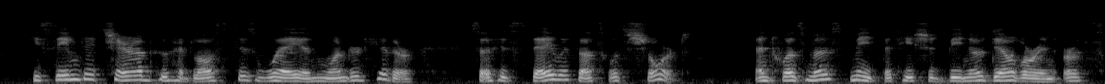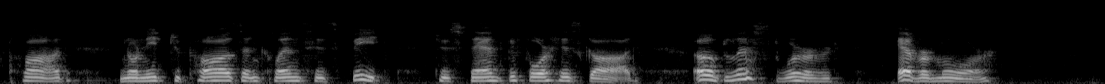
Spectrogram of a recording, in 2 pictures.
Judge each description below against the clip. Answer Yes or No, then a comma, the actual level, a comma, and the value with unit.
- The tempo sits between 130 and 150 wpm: Yes, slow, 135 wpm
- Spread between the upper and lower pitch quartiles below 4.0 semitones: Yes, average, 3.5 semitones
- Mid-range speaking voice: Yes, medium, 170 Hz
